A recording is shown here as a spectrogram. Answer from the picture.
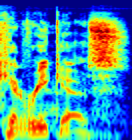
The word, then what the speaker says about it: Henriquez: Why do I call him Hendrix? I don't know. I always do that. Sorry. – You see the Q, maybe? I don't know. – No, I butcher his name every time.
